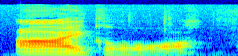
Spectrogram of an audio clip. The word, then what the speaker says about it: Igor: name is pronounced Igor. Okay, let me just put on that.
